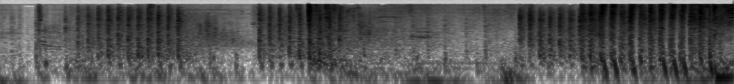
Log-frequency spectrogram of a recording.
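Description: Rapid automatic gunfire from the video game XDefiant, loud and close, in three sustained bursts of fast repeating shots separated by brief pauses, with dense game action underneath.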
